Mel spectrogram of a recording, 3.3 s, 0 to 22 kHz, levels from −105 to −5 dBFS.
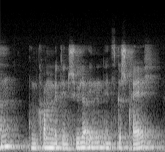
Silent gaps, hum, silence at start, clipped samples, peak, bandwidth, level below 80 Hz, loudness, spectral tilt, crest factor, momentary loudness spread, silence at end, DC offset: none; none; 0 s; under 0.1%; -8 dBFS; 6.8 kHz; -52 dBFS; -23 LUFS; -7.5 dB/octave; 14 dB; 9 LU; 0 s; under 0.1%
